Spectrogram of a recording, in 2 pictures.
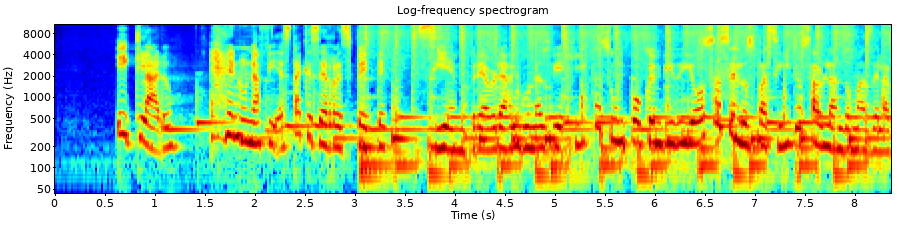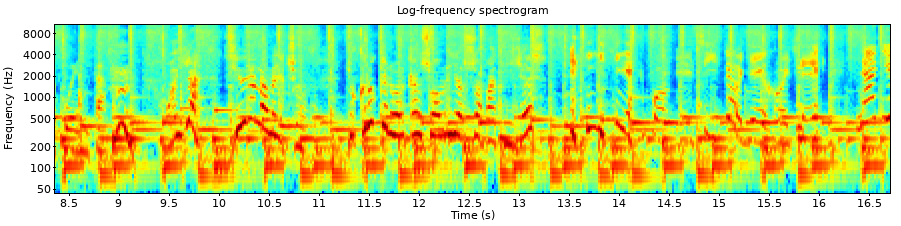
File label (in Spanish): Narración; Ya Viene la Vieja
